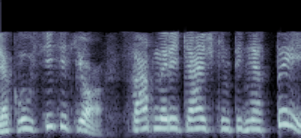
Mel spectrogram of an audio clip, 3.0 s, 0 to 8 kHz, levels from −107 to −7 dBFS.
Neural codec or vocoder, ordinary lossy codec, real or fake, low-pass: none; AAC, 16 kbps; real; 7.2 kHz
